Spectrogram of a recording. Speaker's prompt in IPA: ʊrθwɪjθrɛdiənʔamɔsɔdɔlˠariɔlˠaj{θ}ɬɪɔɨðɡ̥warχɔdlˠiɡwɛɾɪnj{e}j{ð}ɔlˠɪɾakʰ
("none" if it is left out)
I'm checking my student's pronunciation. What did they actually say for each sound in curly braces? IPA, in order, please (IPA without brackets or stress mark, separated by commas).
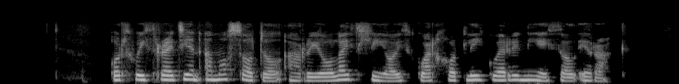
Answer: θ, e, θ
